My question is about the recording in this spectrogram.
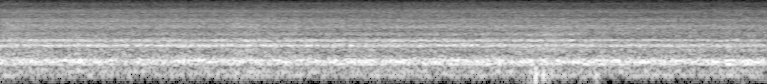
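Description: Motor drive of a homemade orrery running, turning the planet arms: a steady whirring hum with a few held tones over a hiss.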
